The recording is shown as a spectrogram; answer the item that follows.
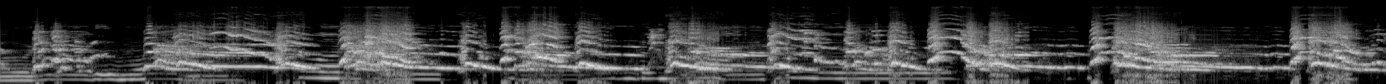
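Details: Three Shih Tzus, trained by their owner to sing "Good Morning" on cue, howl together in wavering, overlapping tones that rise and fall in bursts as they answer her singing.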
